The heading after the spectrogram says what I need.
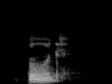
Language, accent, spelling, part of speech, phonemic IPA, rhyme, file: English, Southern England, gord, noun, /ɡɔː(ɹ)d/, -ɔː(ɹ)d, LL-Q1860 (eng)-gord.wav
- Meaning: An instrument of gaming; a sort of dice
